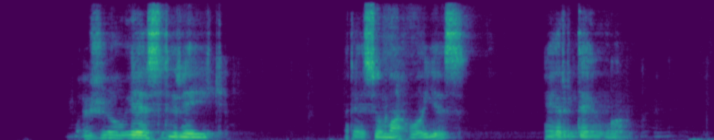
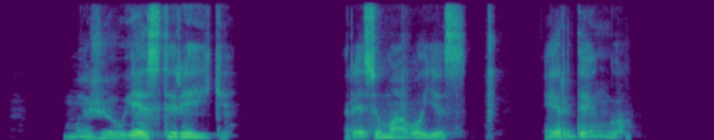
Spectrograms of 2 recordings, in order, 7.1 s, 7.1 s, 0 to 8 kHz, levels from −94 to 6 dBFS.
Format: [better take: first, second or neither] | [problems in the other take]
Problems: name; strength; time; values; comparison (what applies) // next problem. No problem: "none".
second | noise reduction (neural mask model DeepFilterNet 3)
